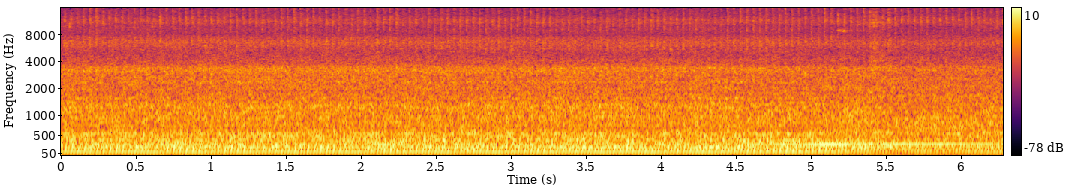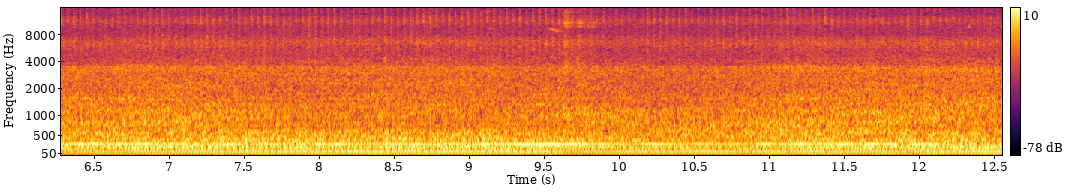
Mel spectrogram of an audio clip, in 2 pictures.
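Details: Electric-start lawn mower after carburetor cleaning: runs at a steady, even speed with a clean buzzy exhaust note, no surging or misfire; starts easier than before; normal running.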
